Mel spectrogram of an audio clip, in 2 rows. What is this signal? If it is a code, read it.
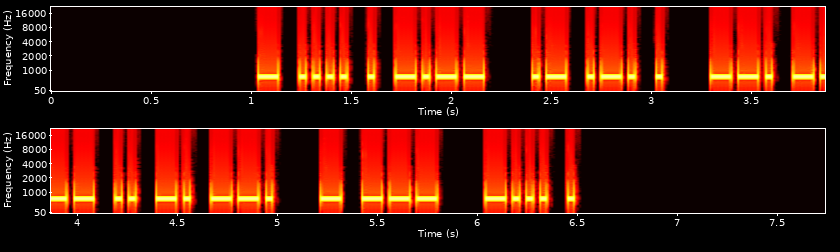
Morse code, heard as a keyed tone, about 34 wpm, 700 Hz. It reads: THEY ARE GOING TO BE
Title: Sets of 5 Words Encore2 35wpm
